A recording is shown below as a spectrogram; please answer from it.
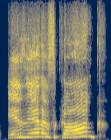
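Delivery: tiny, very high squeaky cub voice. Reading a story aloud, voicing the bear cub: squeaky bear cub voice. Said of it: "squeaked the bear cub".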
